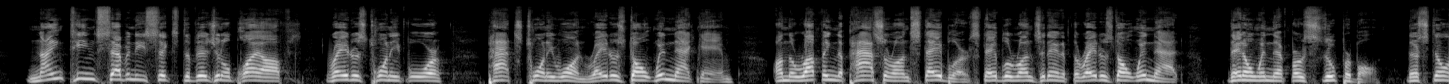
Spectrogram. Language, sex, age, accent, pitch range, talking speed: English, male, 50-69, American, 175-215 Hz, 155 wpm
